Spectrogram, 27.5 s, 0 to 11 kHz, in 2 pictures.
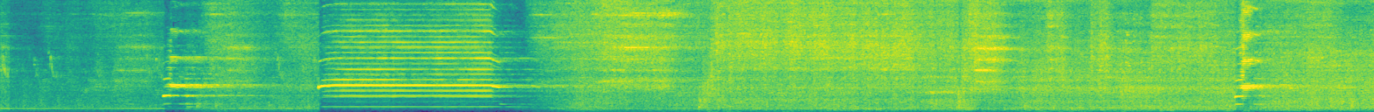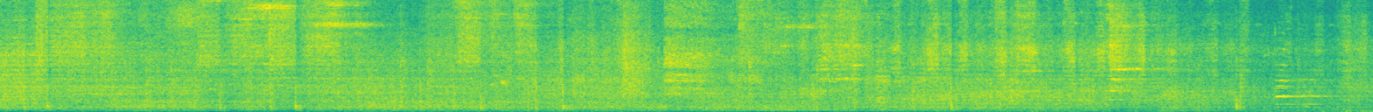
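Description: A train with a diesel locomotive and steam locomotive C12 66 arriving at a station. A short horn blast is followed by a longer one of about two seconds. Then the train rolls in with steady rail noise and intermittent wheel squeal.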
